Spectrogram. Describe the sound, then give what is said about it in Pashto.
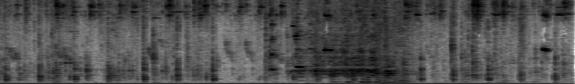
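Horse hooves clip-clop on a street, as heard from carriages in the narrow lanes of old European cities. The sharp hoof knocks come in a quick rhythm, and a horse whinnies partway through. “د آس د نالونو ټک ټک سړی پخوانیو وختونو ته بیایي”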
